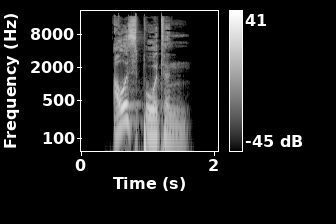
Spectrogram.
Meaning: 1. to disembark 2. to oust, to displace, to preempt
- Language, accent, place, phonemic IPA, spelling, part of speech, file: German, Germany, Berlin, /ˈaʊ̯sˌboːtn̩/, ausbooten, verb, De-ausbooten.ogg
